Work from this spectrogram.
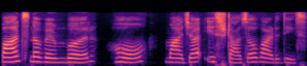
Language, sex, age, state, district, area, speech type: Goan Konkani, female, 18-30, Goa, Canacona, rural, spontaneous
